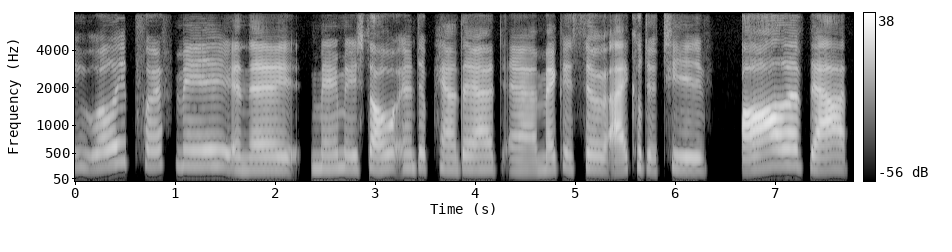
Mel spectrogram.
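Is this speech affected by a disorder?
Yes: deafness; congenital complete deafness.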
